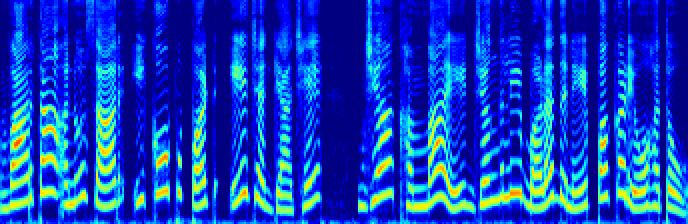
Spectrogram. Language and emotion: Gujarati, neutral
